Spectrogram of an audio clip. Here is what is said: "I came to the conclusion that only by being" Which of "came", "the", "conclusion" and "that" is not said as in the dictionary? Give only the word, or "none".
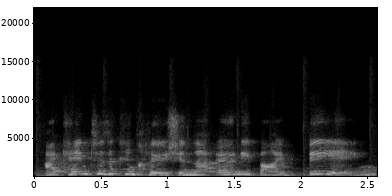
none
